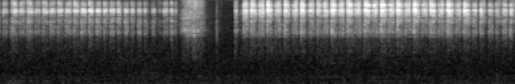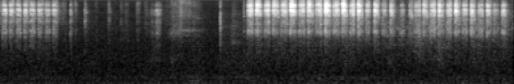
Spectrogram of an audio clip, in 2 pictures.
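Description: Felt-tip marker scratching on paper with quick back-and-forth strokes as the petals are coloured in. The strokes come in three spells, with short pauses about two and a half seconds and seven seconds in.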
